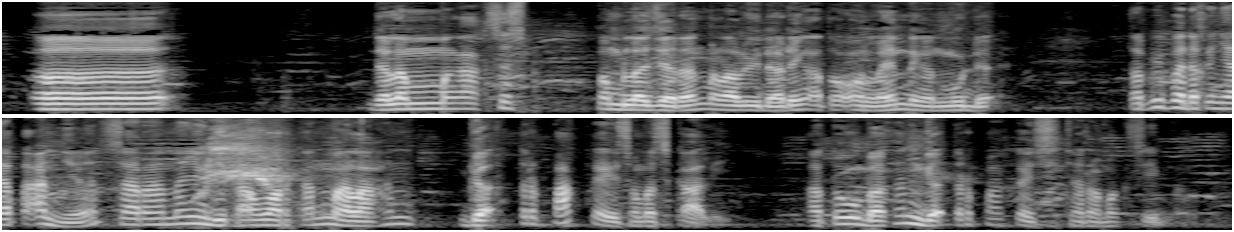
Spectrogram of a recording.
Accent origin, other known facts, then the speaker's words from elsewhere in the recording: Tangerang, Banten, Indonesia; moved away as an adult; also born or lived in Yogyakarta; gue asli Tangerang juga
